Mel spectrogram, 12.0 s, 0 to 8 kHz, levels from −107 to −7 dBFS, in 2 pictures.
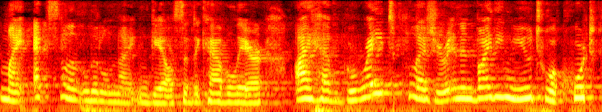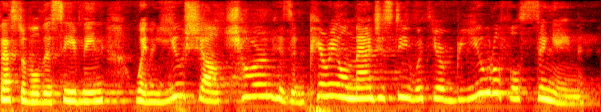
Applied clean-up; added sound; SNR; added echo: none; none; none; reverberation time 2.3 s.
